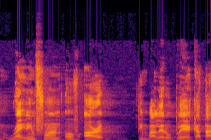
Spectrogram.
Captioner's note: speaks in Spanish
